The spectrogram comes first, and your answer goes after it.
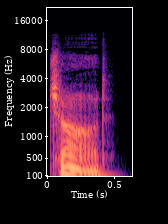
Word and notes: charred: British English

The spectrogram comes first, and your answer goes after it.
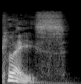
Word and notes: place: British English

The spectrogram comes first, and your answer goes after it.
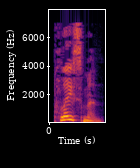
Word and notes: placeman: British English

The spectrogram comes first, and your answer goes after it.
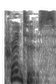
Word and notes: prentice: British English

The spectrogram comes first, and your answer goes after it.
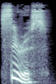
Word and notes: cirrus: British English

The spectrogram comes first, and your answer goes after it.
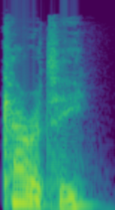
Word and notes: carroty: British English

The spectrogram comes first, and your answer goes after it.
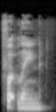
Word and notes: footling: American English

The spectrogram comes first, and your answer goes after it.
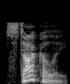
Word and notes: stockily: British English

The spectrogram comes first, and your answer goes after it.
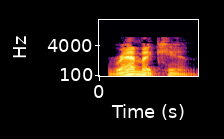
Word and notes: ramequin: British English

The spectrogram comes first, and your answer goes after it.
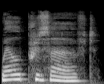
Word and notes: well-preserved: British English

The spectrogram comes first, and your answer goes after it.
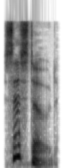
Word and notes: cestode: British English

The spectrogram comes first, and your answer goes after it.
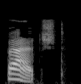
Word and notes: batched: British English

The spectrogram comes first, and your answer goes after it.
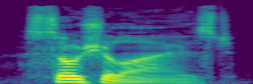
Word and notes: socialized: British English

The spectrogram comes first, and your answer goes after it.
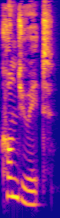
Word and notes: conduit: British English

